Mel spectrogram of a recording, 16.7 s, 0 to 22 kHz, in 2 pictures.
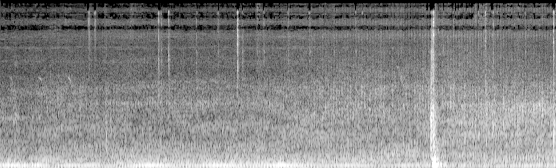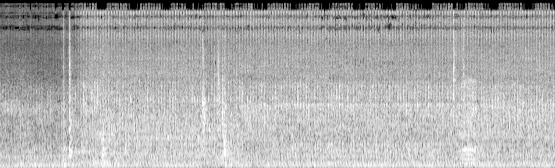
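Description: A Mitsubishi Strada 2800 GLX diesel cab pickup idles with a steady, even low rumble up close, a couple of sharp knocks and a slight rise in hiss partway through, running on without talk.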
